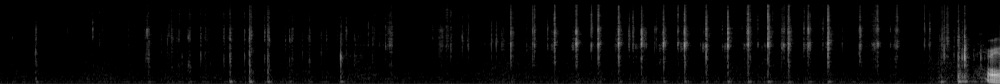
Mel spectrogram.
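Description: Thin aluminium foil crinkling and crackling as it is rubbed down over a small plastic model car body with a plastic paintbrush handle. It is a quick, irregular patter of small clicks, sparse at first and denser from about halfway.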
